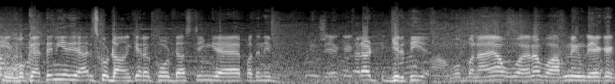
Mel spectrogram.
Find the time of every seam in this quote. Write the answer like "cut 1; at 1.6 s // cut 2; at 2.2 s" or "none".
none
